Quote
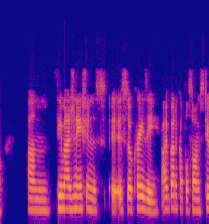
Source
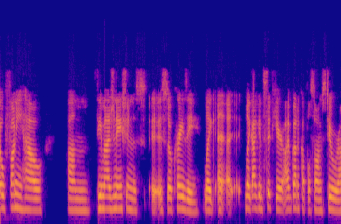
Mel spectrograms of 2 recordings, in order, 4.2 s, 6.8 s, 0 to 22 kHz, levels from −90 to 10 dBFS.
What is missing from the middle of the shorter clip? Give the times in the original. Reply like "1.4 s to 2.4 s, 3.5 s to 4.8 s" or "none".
4.0 s to 5.7 s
